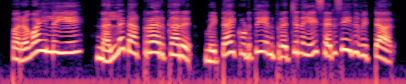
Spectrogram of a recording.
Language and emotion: Tamil, happy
